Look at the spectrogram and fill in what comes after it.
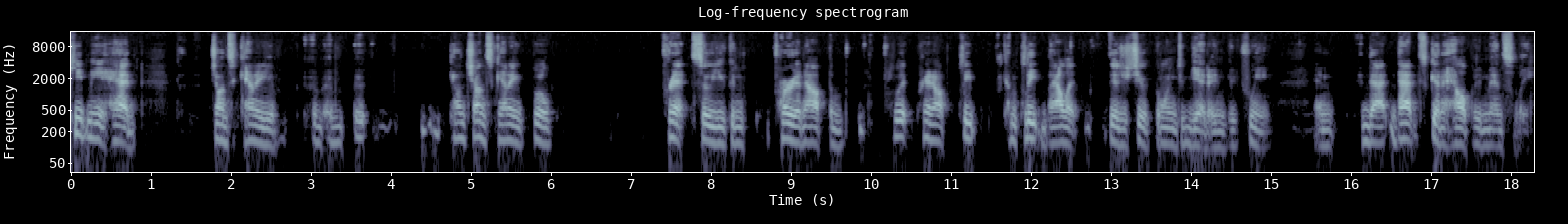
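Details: Adult female with aphasia who has voted with aphasia for 20 years; hesitations and fillers; aphasia.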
